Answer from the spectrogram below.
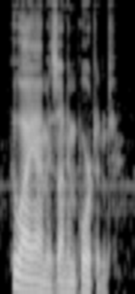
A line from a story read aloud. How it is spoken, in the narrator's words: Izumi replied, her voice low and even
